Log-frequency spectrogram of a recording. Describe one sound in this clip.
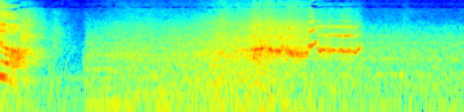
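A car engine approaches and stops nearby.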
